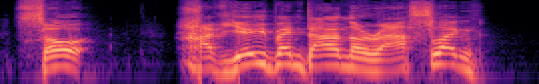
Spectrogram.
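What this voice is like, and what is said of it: Strong put-on Belfast accent. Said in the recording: “whether to do the accent ... That's strong, isn't it? That's too strong.”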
